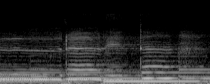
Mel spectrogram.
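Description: A voice humming a slow melody in long held notes over acoustic guitar, moving to a new note a couple of times.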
